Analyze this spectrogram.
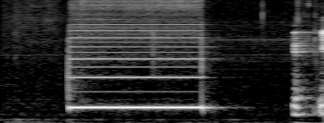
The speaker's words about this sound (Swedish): Ska vi se om han svarar när jag ringer för att han, han har inte mitt nummer.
